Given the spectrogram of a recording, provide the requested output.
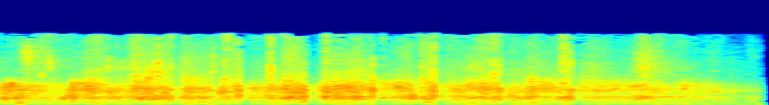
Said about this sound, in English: I won't ask you to hold your applause at the end because we're all saying good things.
